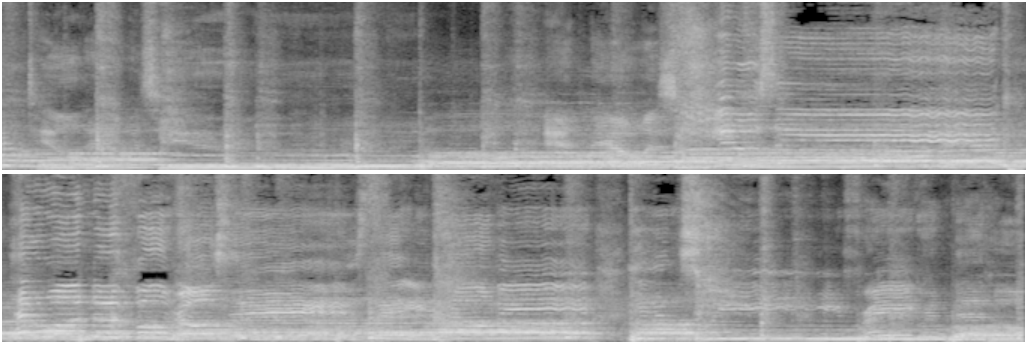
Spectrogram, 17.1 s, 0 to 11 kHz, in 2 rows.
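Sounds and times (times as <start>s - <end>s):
men's choir singing in harmony: 0.0s - 17.0s.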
